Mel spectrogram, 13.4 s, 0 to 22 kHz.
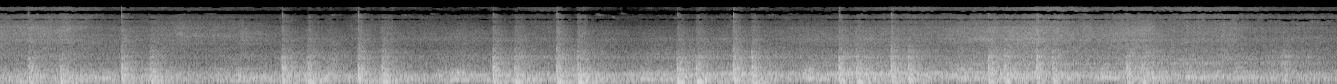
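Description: Keihan 8000-series electric train pulling out of the station past the platform, with a continuous rumble and a steady run of wheel clicks as its cars roll over the rail joints.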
